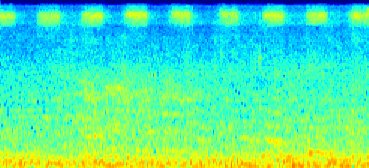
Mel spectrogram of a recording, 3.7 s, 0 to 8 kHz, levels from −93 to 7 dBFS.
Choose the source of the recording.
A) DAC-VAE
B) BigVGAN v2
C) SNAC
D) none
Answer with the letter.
A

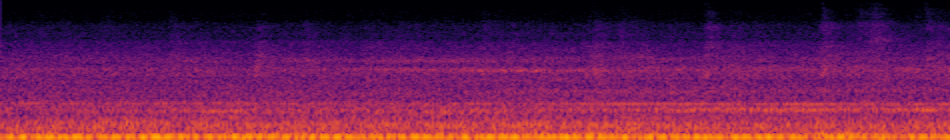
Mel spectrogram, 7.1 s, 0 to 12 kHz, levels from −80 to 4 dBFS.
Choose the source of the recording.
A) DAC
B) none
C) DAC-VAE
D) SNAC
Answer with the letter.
B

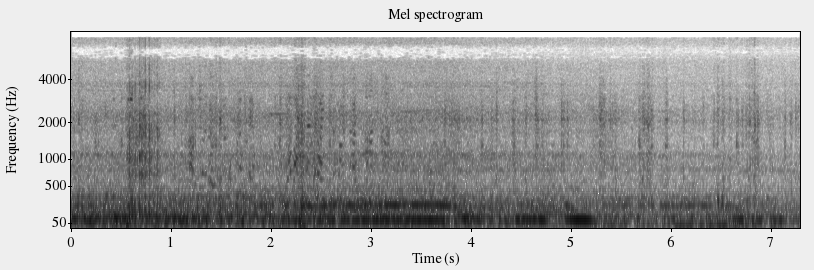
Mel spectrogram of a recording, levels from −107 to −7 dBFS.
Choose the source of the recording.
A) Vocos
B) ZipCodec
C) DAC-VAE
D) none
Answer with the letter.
D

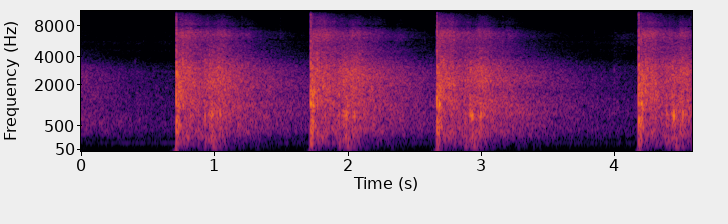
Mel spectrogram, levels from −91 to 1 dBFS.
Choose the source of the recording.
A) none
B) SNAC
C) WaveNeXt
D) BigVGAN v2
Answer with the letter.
A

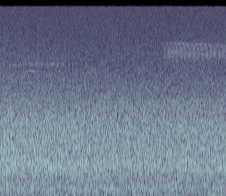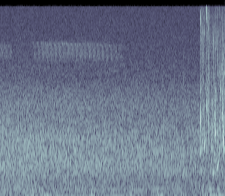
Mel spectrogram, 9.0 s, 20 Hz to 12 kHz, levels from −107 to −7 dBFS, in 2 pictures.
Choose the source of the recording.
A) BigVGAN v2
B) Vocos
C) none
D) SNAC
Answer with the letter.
C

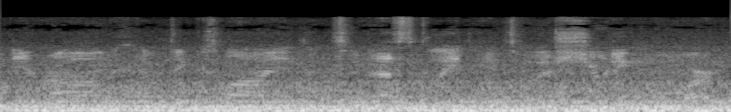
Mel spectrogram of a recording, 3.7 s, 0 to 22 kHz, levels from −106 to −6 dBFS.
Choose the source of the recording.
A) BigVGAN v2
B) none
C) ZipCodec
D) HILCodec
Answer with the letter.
A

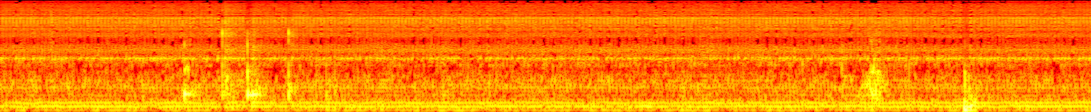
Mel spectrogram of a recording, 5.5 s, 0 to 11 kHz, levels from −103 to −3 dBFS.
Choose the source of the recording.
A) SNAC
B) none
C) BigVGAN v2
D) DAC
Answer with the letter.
C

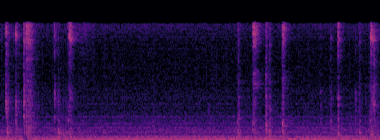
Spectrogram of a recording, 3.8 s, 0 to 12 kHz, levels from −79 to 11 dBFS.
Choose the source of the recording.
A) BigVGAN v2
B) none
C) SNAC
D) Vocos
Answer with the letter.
B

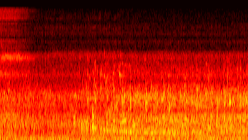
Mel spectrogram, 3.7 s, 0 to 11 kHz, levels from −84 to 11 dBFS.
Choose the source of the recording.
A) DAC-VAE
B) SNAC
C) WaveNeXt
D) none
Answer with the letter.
D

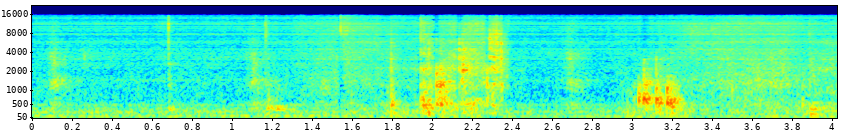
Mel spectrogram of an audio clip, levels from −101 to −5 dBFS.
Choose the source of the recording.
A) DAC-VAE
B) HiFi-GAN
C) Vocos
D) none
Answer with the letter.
A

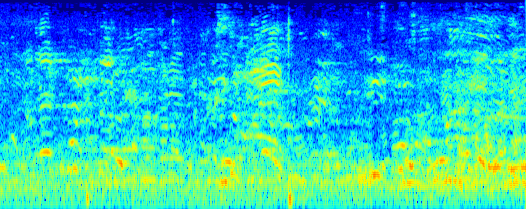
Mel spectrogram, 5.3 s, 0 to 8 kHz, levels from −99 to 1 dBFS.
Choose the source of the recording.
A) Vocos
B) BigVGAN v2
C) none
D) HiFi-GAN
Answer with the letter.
C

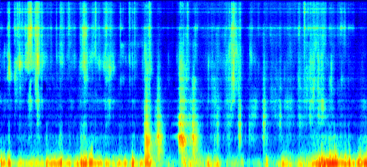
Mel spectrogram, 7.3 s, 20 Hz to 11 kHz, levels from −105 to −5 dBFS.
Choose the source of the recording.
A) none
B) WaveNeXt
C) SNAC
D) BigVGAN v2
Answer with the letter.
B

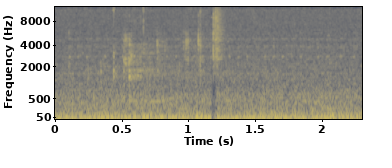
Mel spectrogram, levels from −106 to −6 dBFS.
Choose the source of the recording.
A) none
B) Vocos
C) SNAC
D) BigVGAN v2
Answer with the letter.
B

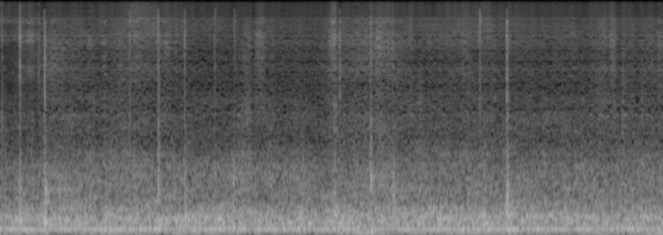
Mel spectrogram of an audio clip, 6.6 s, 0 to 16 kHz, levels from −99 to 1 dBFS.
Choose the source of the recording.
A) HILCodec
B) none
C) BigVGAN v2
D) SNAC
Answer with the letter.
D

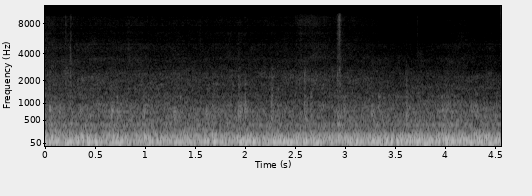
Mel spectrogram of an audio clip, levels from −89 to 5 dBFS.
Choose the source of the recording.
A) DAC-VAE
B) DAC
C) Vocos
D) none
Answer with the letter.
A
